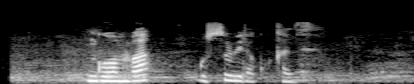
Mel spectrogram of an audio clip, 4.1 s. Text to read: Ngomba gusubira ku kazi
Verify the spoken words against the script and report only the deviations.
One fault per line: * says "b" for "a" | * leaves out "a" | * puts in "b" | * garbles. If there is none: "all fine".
all fine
